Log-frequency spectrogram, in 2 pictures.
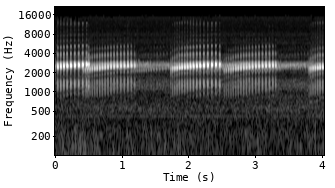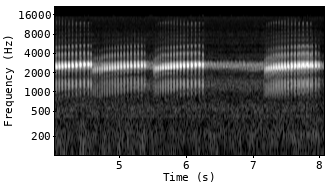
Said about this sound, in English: Maybe it's the boreal chorus frog.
